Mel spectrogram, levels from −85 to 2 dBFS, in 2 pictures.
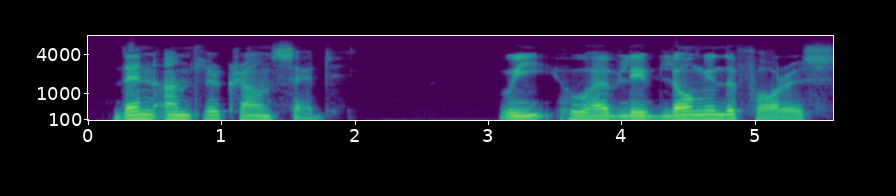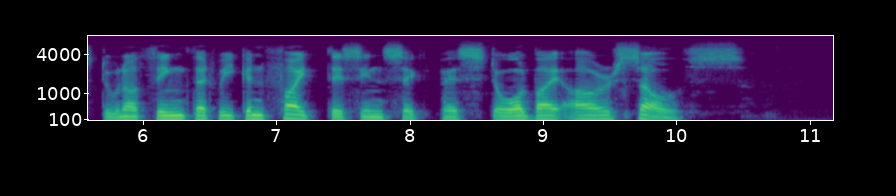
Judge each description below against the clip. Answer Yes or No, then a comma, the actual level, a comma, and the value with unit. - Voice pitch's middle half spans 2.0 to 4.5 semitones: Yes, average, 3.4 semitones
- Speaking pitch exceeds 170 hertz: No, low, 120 Hz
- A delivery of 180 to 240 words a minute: No, slow, 135 wpm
